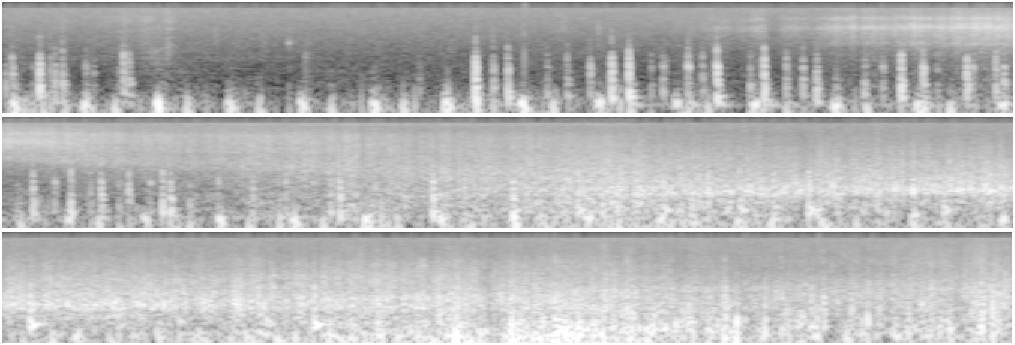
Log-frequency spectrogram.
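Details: Heartbeat of a sleeping adult man: soft, muffled thumps heard through the chest, later partly covered by rustling and low noise.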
